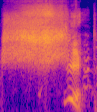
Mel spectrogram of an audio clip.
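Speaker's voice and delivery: high, airy panicked curse; mock terror. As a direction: hiss out a high stunned curse. Imitating a scared Dooku.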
